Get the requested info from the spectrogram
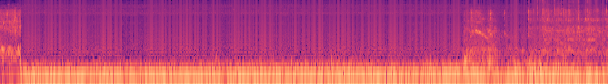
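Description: Wind buffeting the microphone: a steady, uneven low rumble, with a short rustle near the end.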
